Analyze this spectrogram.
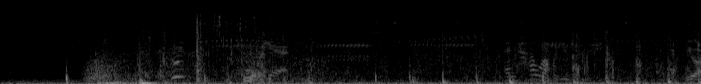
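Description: A horse's hooves thud at a gallop.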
